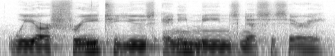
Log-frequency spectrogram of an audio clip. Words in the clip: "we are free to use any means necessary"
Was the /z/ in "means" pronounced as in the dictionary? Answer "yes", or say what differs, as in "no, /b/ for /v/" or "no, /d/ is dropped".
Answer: yes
